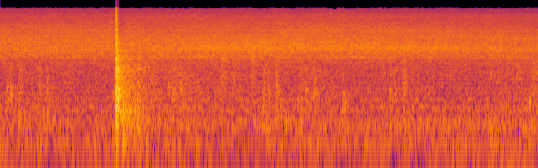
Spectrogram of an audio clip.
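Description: Red firework ground fountains hissing steadily, with one sharp firework bang a little over a second in that rings out briefly.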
